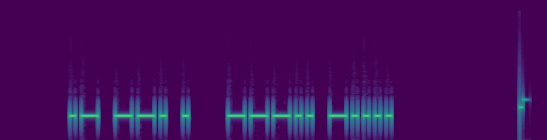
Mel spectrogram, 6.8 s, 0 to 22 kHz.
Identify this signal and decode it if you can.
Morse code, heard as a keyed tone, about 17 wpm, 700 Hz. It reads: AGE 86
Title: K1USN SST QSO Practice 17wpm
